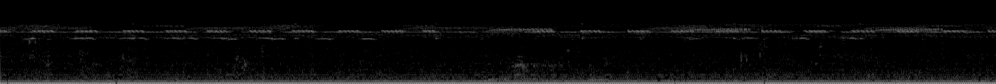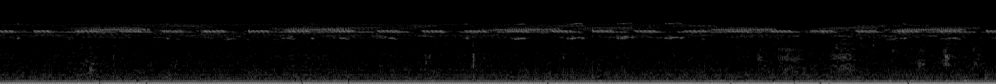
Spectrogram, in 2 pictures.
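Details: Wild crickets calling at 2:30 am, 21 May 2016, in the eastern Botswana wilderness: an unbroken, highly regular shrill pulsing chirp sustained throughout, backed by a low droning hum and very little else.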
